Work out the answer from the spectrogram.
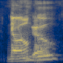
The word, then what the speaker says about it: Nyong'o: Nyong'o.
